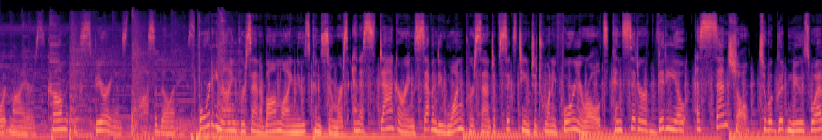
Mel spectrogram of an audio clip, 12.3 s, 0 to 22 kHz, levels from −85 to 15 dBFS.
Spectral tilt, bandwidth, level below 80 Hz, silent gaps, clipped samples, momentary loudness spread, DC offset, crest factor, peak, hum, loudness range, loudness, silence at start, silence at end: -5 dB/octave; 16 kHz; -24 dBFS; none; under 0.1%; 5 LU; 0.9%; 16 dB; 0 dBFS; none; 2 LU; -16 LUFS; 0 s; 0 s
